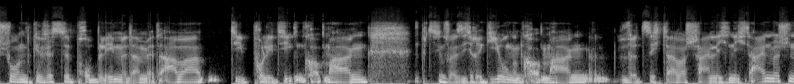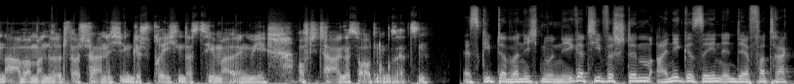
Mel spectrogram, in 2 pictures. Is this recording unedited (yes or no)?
yes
